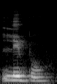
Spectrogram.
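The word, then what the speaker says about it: Lebou: an interesting thing because my surname is labus the people of angor are Liu so which is spelled l e b o u my son name is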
